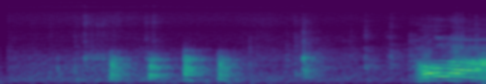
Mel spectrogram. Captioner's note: knocking on door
